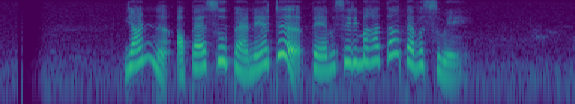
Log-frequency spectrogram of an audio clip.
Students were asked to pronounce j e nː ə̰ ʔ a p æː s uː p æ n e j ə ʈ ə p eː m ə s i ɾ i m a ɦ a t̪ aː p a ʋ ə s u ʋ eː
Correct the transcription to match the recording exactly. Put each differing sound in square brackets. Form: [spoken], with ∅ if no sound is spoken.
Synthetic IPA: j [a] nː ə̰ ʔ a p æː s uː p æ n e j ə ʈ ə p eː m ə s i ɾ i m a ɦ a t̪ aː p [æ] ʋ ə s u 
